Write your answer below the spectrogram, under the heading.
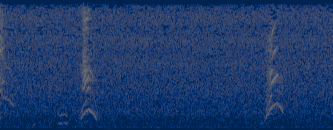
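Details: Yui, a four-year-old pet degu, grumbling indoors: two short arched chirps, each quickly rising then falling, spaced about two seconds apart over a steady low room hum.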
